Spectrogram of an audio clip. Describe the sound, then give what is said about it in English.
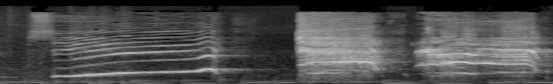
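A contestant's pig-calling yell at a pig-calling contest, with no pigs nearby: one long, rising wail, then two loud, raspy, strained shouts after short pauses, with no other voices around them. “Now, what I don't understand is there are no pigs nearby, so we don't know if these pig calls actually work.”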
